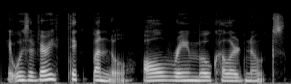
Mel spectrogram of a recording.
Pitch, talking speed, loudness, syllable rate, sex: 185 Hz, 205 wpm, -17 LUFS, 5.8 syllables/s, female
